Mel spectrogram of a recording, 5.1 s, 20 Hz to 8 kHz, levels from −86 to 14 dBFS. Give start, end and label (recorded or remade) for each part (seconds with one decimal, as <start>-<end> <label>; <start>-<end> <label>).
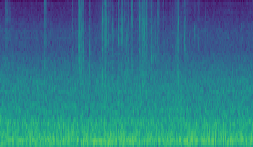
0.0-1.7 remade; 1.7-2.3 recorded; 2.3-2.9 remade; 2.9-3.6 recorded; 3.6-5.1 remade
